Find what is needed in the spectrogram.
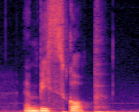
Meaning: a bishop (church official)
- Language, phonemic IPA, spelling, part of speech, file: Swedish, /²bɪsːˌkɔp/, biskop, noun, Sv-biskop.ogg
